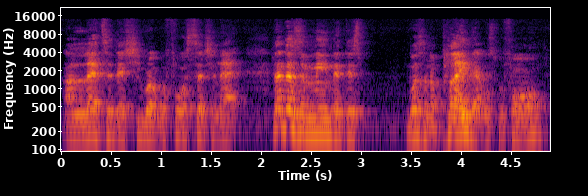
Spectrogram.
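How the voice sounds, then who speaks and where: An actor playing a grief-stricken, brooding man tormented by lost love, with halting, theatrical delivery. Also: mid-range voice, lively intonation, a bit bright, close to an everyday voice. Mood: agitated disbelief. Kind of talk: 1950s-style romantic drama monologue and dialogue. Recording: roomy, distant, faintly noisy stage sound.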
